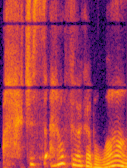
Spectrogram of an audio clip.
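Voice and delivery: soft, whispery voicing of a hesitant confession; imitated self-doubting young woman. Young woman confiding imposter feelings to a mentor, hesitant and hushed. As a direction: confide it softly, almost without voice. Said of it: "young women come to you, me too, say".

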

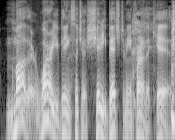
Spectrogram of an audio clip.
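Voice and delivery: drawn, swooping camp-dad impression. Reality-show dad scolding mother, camp mock indignation. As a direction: swoop through it like an affronted camp husband. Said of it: "he's like the dad".

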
